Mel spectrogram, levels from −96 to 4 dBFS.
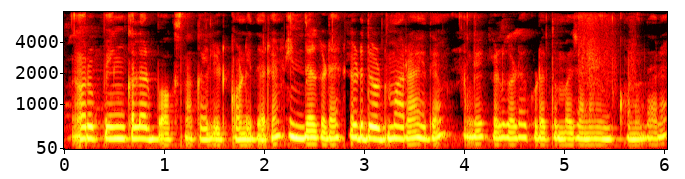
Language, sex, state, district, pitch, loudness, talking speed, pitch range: Kannada, female, Karnataka, Bellary, 260 Hz, -15 LUFS, 180 wpm, 250-280 Hz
